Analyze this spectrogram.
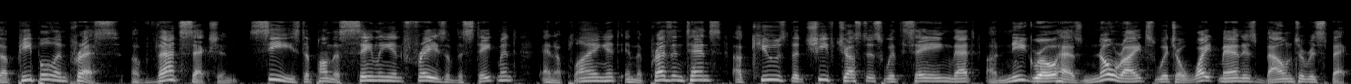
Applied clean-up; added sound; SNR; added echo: none; none; none; none.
